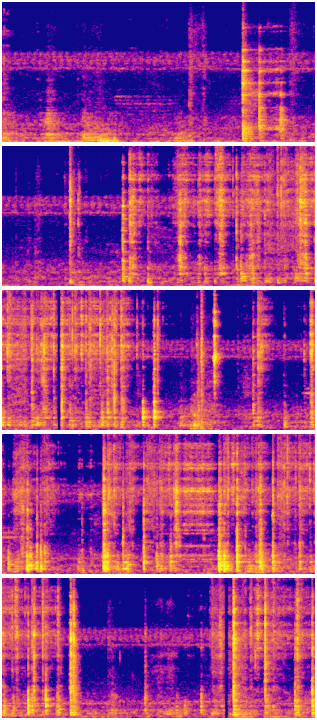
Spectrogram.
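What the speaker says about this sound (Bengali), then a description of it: "কিছুটা গোলমরিচ সরিষা গোটা সরিষা পাঁচফোড়ন গোটা ধনিয়া গোটা জিরা এগুলি এখন আমি সবগুলি টেলে নেব" Whole spices, pepper, mustard seeds, panch phoron, coriander and cumin, dry-roasting in a pan for beef pickle: quiet, irregular ticking and rattling as the seeds are stirred and scraped against the metal.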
